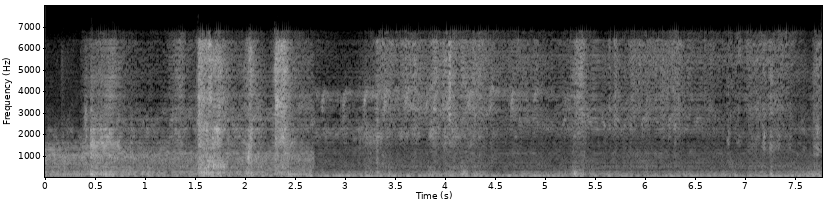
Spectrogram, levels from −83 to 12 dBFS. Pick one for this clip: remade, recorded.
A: remade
